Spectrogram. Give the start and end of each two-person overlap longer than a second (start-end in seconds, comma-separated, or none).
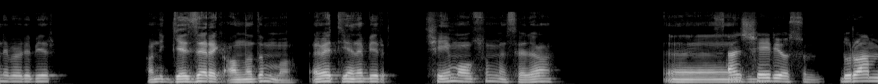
none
